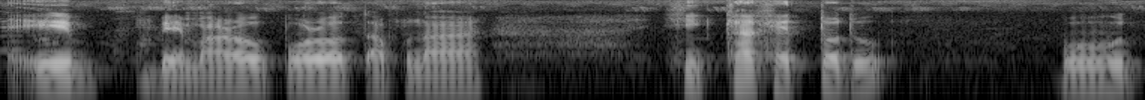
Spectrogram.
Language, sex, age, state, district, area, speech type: Assamese, male, 18-30, Assam, Jorhat, urban, spontaneous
